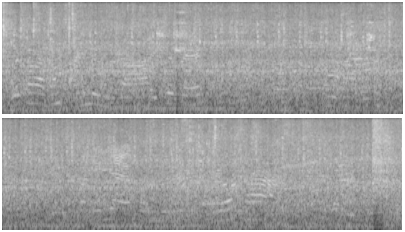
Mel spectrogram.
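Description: Market ambience: several people talking in the background over an engine's steady low hum.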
